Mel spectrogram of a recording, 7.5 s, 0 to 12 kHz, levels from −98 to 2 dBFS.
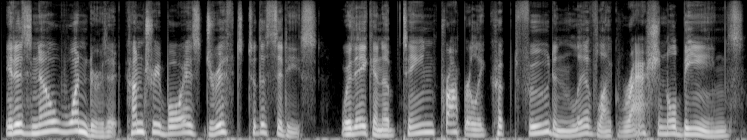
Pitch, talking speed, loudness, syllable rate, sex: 155 Hz, 185 wpm, -20 LUFS, 4.6 syllables/s, male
